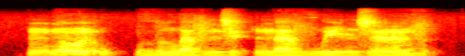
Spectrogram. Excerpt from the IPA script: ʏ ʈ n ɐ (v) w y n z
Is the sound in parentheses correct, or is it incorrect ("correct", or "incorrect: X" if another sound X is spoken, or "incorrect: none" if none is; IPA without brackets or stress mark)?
correct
